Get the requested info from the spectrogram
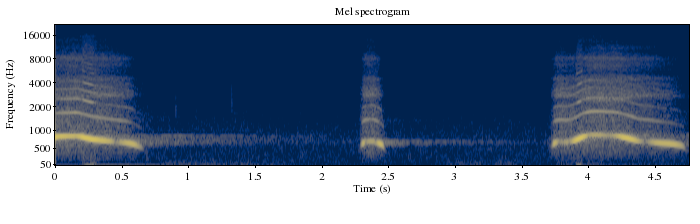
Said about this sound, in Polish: Wydaje się to niemożliwe, żeby gdzieś tutaj blisko tych bloków, blisko miasta znajdowały się sowy, a jednak mamy nadzieję, że tak będzie. Teraz użyliśmy jeszcze jednego puszczyka i się zastanawiamy, czy to nie trzeci.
